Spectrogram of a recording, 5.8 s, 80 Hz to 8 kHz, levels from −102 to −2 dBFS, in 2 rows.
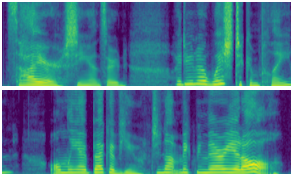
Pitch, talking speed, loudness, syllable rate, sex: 245 Hz, 220 wpm, -18 LUFS, 5.5 syllables/s, female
